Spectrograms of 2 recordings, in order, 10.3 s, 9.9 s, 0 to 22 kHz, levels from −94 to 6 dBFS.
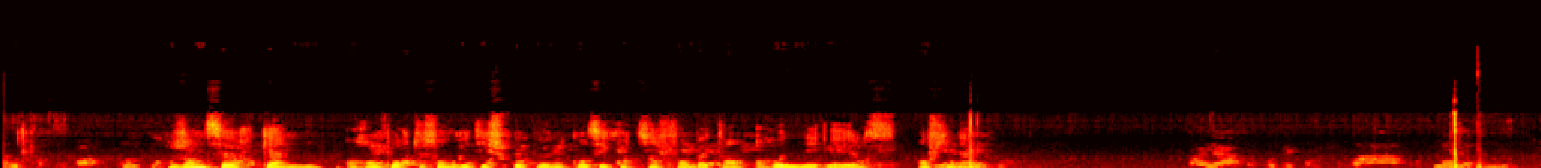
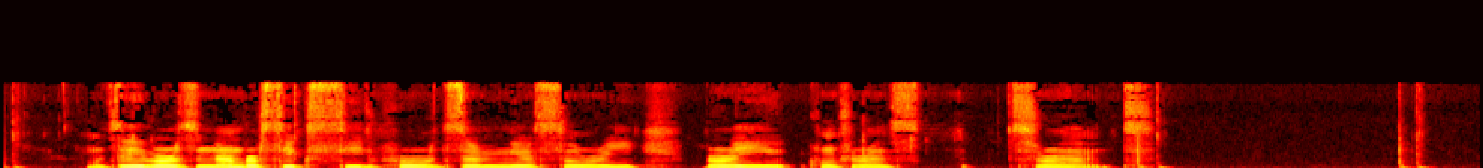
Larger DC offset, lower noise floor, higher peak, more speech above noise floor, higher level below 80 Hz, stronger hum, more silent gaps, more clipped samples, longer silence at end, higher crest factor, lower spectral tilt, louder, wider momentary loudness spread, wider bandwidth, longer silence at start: neither; about the same, -75 dBFS vs -73 dBFS; about the same, -2 dBFS vs 0 dBFS; second, 48 dB vs 54 dB; second, -66 dBFS vs -56 dBFS; neither; neither; neither; second, 0.2 s vs 0.35 s; first, 26 dB vs 20 dB; about the same, -6 dB/octave vs -5.5 dB/octave; second, -28 LUFS vs -20 LUFS; first, 19 LU vs 16 LU; second, 9.4 kHz vs 12 kHz; about the same, 0.05 s vs 0.1 s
